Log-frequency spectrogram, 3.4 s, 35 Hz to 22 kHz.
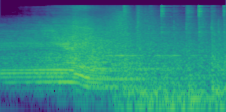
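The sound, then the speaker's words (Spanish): A Mercedes SLS AMG GT3 race car engine roars past on a racing track at 280 km/h, a loud, dense engine note whose pitch drops sharply as the car goes by, followed by a sustained rushing roar. “Es el motor del Mercedes SLS AMG versión GT3 a 280 kilómetros por hora.”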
